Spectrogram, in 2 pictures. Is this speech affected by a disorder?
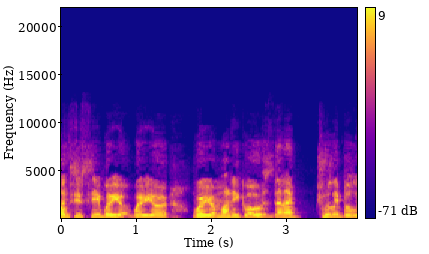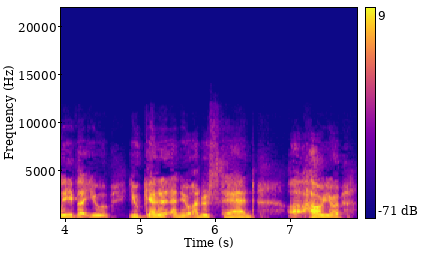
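Yes: cerebral palsy.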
